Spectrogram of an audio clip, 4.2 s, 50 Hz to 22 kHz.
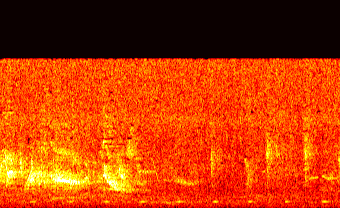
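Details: Oriental magpie-robin singing, a very common resident, in Ubon Ratchathani, Thailand, on 3 February 2023, recorded with a Nikon P1000: bright whistled phrases with sliding notes at the start, then fainter thin chirps from other birds over a steady background hiss.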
